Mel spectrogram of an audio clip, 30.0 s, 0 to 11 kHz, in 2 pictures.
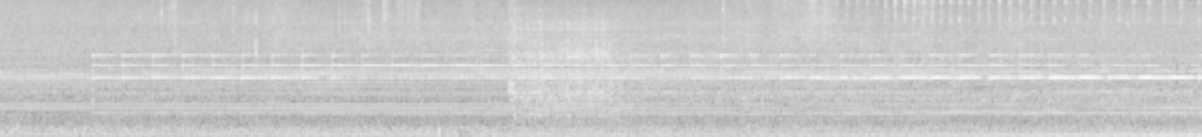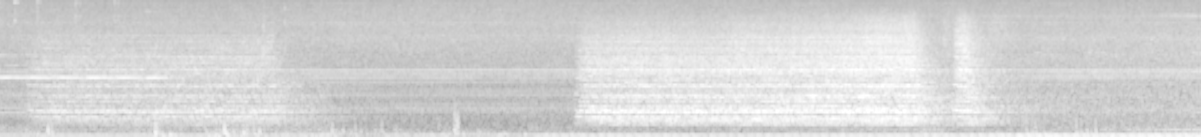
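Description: Nathan K5LA five-chime air horn on a Norfolk Southern SD60E locomotive sounding two long blasts for a grade crossing, the first about halfway through and the second, longer one a few seconds later. Under the horn is the low rumble of the approaching diesel locomotives, growing louder. Before the first blast, steady high ringing tones come from the flashing crossing signals.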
